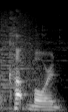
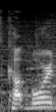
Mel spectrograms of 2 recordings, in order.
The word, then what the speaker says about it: cupboard: is it called a cup board you know pronounce it as cup board no you say cupboard see you bb ard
